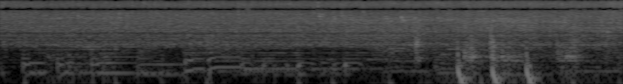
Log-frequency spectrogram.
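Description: Coconut-and-spice masala with tamarind water sizzling steadily in a non-stick pan as raw anchovies go in. From about five seconds in, a wooden spatula stirs, with several scrapes and knocks against the pan.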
